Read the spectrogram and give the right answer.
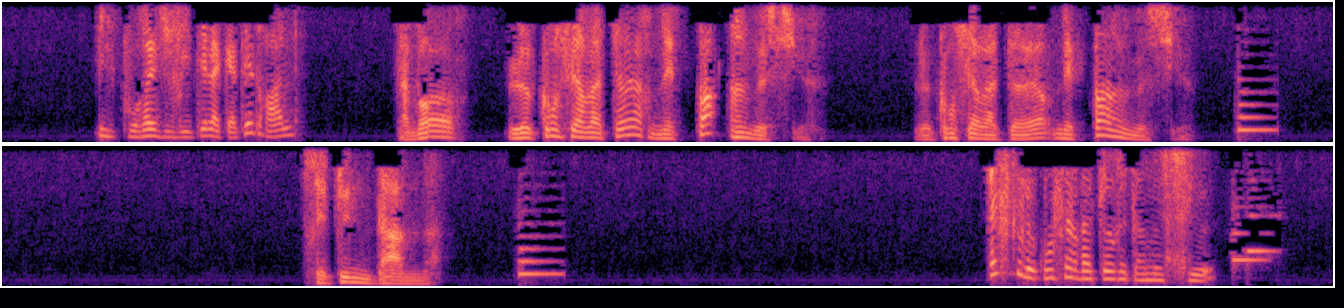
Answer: Non, c'est une dame.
